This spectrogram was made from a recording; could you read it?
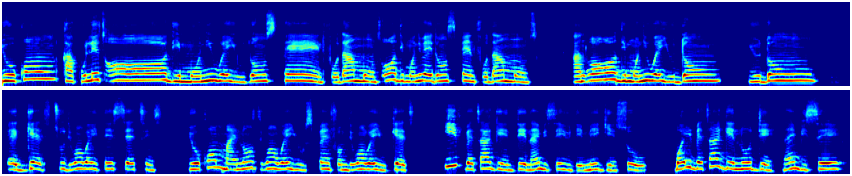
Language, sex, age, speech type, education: Nigerian Pidgin, female, 30-45, spontaneous, tertiary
